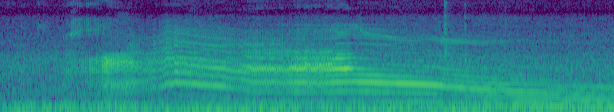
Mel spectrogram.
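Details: Tom cat and ginger cat meowing loudly at each other before eating together; one long, drawn-out harmonic meow that rises, then slowly falls and fades over about three seconds, with a low steady hum beneath.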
